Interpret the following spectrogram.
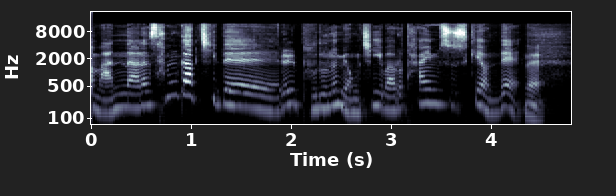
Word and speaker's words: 타임스 스퀘어: 많은 분들이 타임스 스퀘어라고 발음을 하는데 타임스 스퀘어가 아니고요. 타임스 스퀘어가 맞습니다. 그러니까 미국 분들이 타임스 스퀘어 이렇게 발음은 안 하겠죠. 타임스 스퀘어 이렇게 발음을 하겠지만 그렇다고 해서 타임스 스퀘어는 아닙니다. 타임스 스퀘어는 잘못된 발음이고 타임스 스퀘어.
